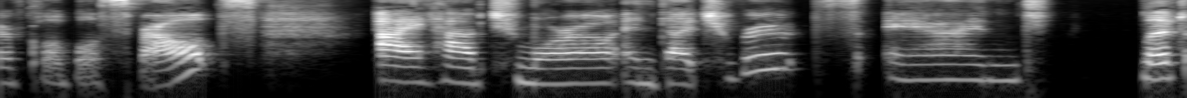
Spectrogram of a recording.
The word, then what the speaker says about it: Chamorro: And also, you mentioned you have Chamaru. Did I pronounce that right? Chamaru? Tomorrow. Chamorro.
